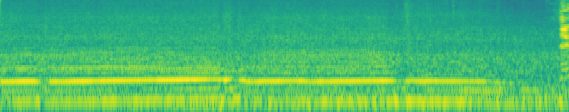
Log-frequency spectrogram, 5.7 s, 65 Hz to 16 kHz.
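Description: Car with a swapped 10-speed automatic and a two-valve engine accelerating hard while its tires spin up, a loud, steady engine drone with rising and falling pitch, heard close from inside with no talk.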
